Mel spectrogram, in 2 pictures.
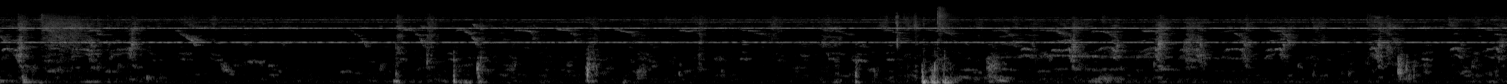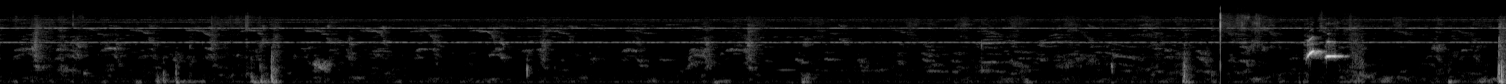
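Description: A steady high whistling tone with a fainter one above it, with many faint chirps and ticks over it and a few dull thuds from bodies landing on a blanket-covered ground. Near the end a boy gives a brief, loud cry.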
